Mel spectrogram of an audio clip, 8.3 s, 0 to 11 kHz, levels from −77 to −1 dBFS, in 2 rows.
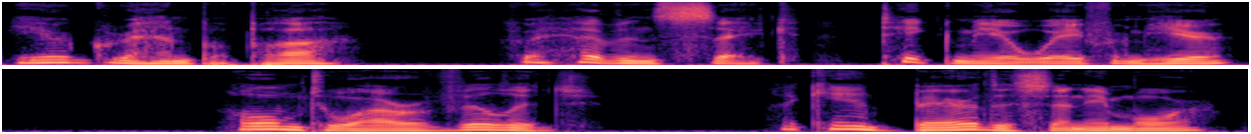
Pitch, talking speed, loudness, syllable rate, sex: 110 Hz, 145 wpm, -20 LUFS, 4.5 syllables/s, male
